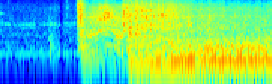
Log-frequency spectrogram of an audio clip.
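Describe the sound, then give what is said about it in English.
A rally car engine cranks and catches with a sudden loud burst, then settles into a rough, rising rev that holds steady for the rest of the moment. “Give it a little bit of a turn, see if it'll start.”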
